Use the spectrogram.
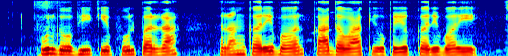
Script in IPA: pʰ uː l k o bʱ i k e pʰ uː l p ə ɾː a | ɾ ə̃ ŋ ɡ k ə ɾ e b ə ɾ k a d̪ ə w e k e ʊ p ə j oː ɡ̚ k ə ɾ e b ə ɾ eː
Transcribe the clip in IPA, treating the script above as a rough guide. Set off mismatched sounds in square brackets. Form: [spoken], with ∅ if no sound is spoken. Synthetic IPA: pʰ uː l [ɡ] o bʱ i k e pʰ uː l p ə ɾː a | ɾ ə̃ ŋ ɡ k ə ɾ e b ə ɾ k a d̪ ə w [a] k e ʊ p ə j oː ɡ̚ k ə ɾ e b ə ɾ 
